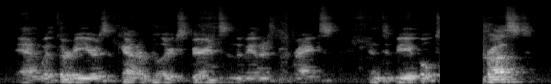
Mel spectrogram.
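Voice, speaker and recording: A man with a Midwestern US accent talks at a fairly quick pace in a fairly low pitch, his intonation fairly even. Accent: US Midwest. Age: 50s. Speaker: political candidate. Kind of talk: closing statement at candidate forum. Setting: public library forum with audience.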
